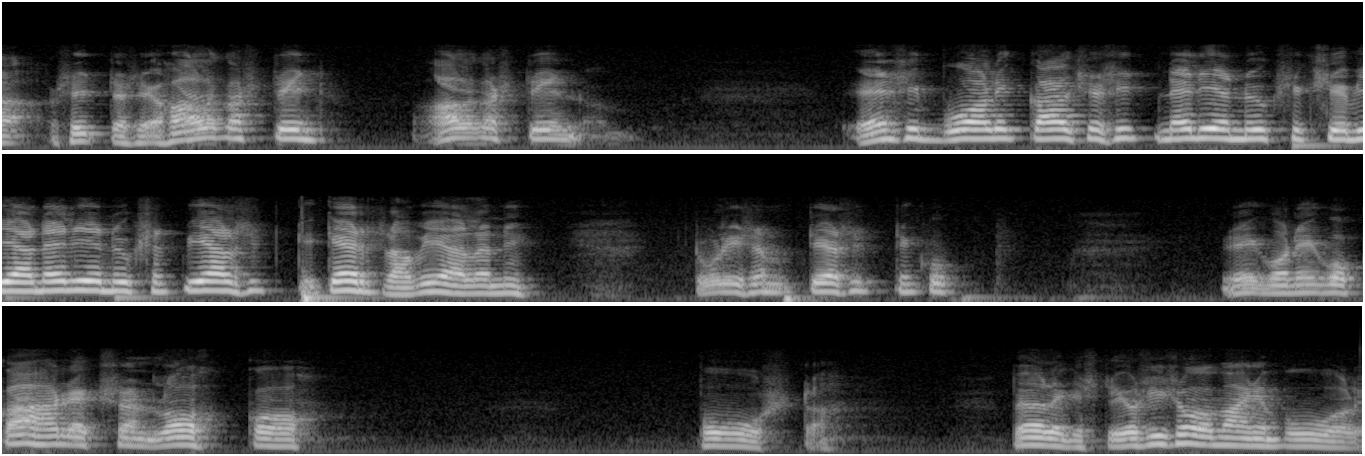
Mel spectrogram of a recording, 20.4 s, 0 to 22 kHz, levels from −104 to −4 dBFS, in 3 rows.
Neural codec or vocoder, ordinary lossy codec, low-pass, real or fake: none; none; none; real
